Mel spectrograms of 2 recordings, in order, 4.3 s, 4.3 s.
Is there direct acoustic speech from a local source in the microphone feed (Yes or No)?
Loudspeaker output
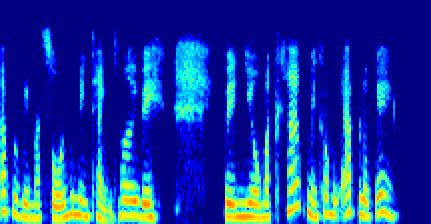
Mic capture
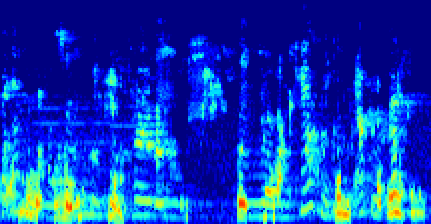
No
